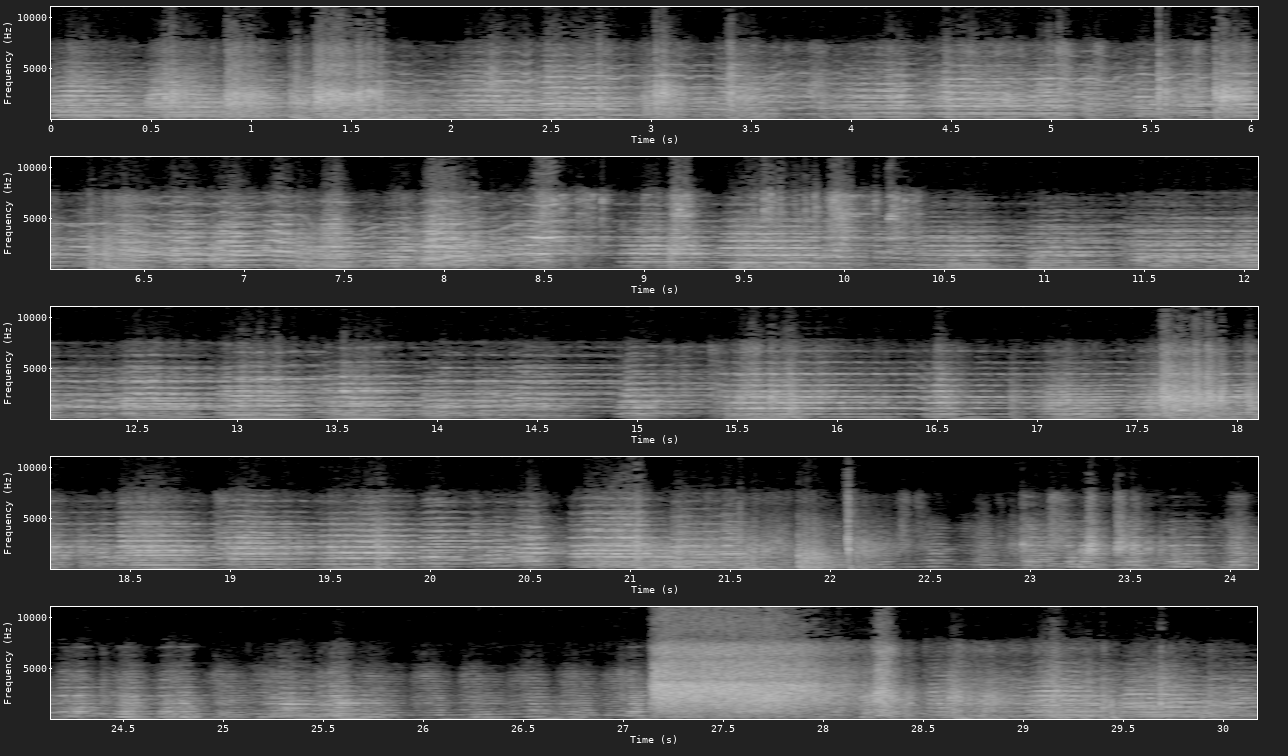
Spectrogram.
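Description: Dramatic orchestral action score with brass, over the thuds and blows of a fistfight. A loud crash comes about three seconds before the end.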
